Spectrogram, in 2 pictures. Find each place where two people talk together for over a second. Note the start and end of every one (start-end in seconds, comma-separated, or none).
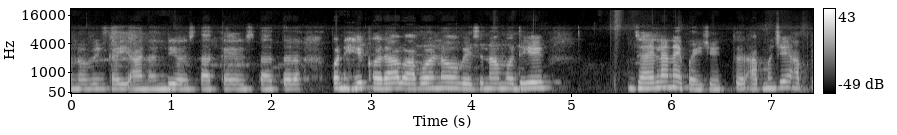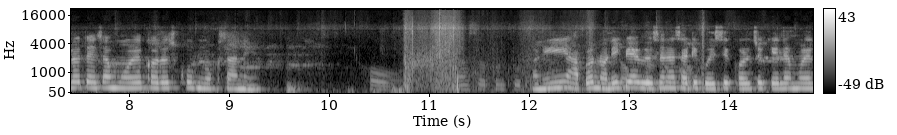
12.0-13.6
